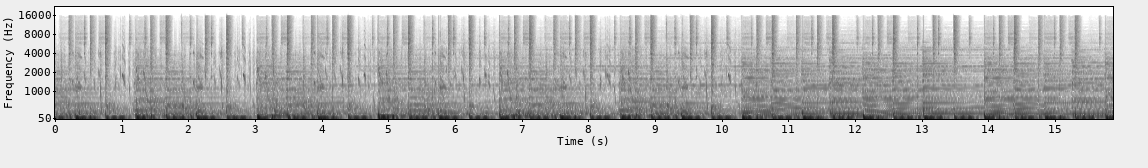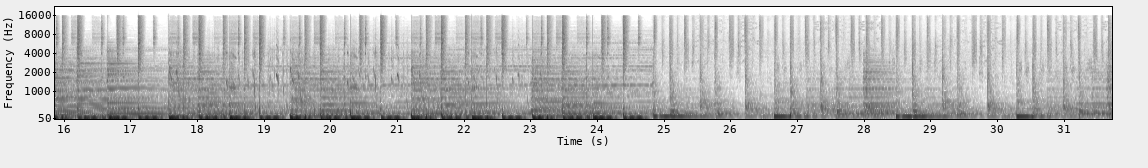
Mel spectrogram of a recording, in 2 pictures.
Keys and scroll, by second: 5.7 ctrl+z.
